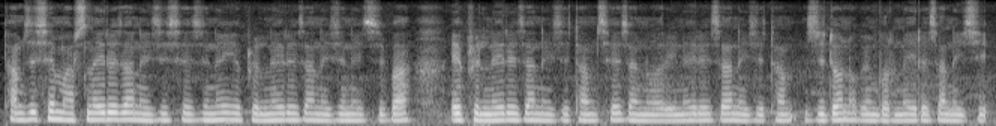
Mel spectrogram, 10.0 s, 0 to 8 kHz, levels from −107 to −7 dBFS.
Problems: none marked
